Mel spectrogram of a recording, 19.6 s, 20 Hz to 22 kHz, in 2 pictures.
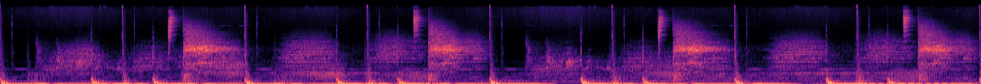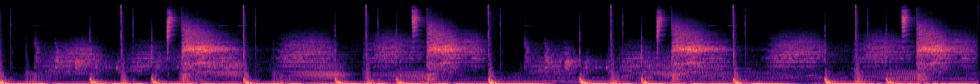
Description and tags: Abstract Glitch Effects 012
Abstract Glitch Effects / Made with Audacity and FL Studio 11
Abstract, Design, Effects, Electric, Glitch, Random, Sci-fi, Sound, Sound-Design, Weird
